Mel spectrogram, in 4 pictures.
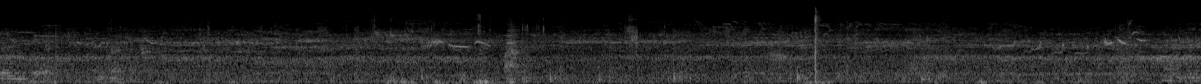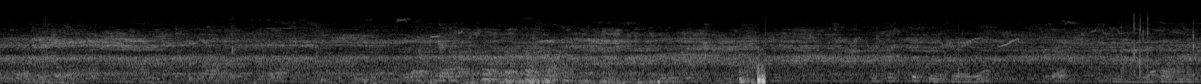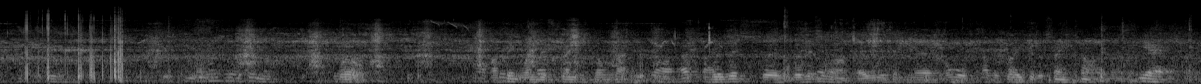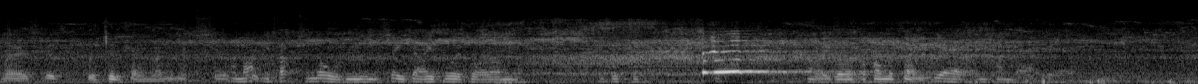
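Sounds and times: steam locomotive hissing steam: 0.0 - 48.0.

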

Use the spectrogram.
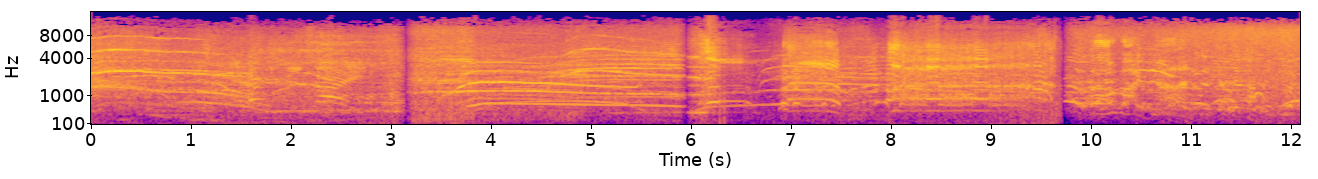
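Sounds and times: people screaming together: 0.0 - 2.4, 3.4 - 11.1.

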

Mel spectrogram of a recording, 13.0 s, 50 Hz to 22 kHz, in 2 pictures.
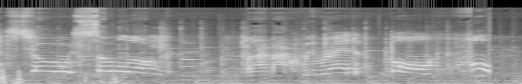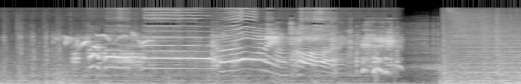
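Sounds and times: high crowing cry: 7.4 - 10.6.

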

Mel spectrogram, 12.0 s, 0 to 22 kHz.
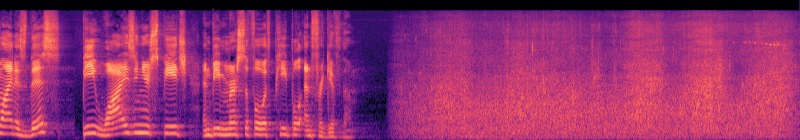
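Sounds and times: steady rushing noise: 5.8 - 12.0.

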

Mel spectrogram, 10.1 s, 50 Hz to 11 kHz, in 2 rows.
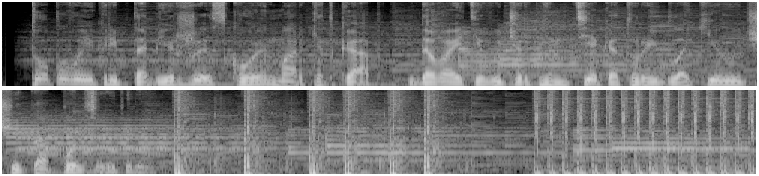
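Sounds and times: background music: 0.0 - 10.0
single gunshots: 6.2 - 8.2
machine-gun fire: 6.2 - 10.0.

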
